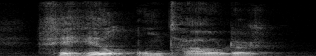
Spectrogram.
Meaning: teetotaller, teetotaler
- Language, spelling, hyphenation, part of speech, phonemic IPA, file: Dutch, geheelonthouder, ge‧heel‧ont‧hou‧der, noun, /ɣəˈɦeːl.ɔntˌɦɑu̯.dər/, Nl-geheelonthouder.ogg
